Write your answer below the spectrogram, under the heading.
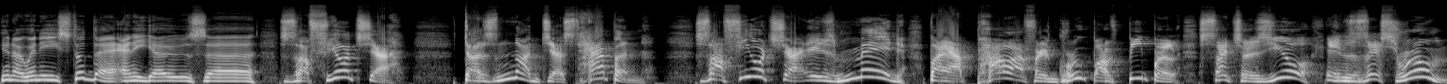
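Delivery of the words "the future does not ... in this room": slow, put-on German accent. Quoting a man's speech to a room of people, in a put-on German accent. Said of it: "You just can't beat that accent".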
